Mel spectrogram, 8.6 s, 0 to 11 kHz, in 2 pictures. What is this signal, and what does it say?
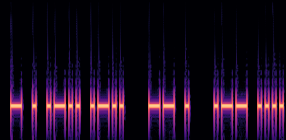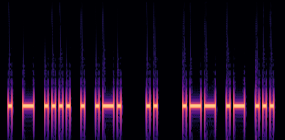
Morse code, heard as a keyed tone, about 22 wpm, 700 Hz. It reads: TELL ME WHETHER I WAS
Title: Sentences from Top 1000 Words - Review Part 3 - 22wpm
